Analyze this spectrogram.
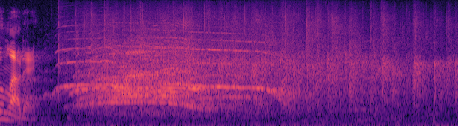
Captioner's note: group applauding and cheering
